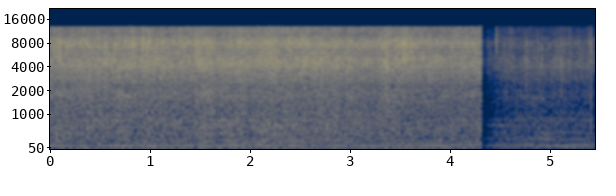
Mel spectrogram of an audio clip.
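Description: Spiced onion-tomato masala sizzling in hot oil in an iron kadai, cooked to the stage where the oil has separated from the gravy. The steady sizzle drops suddenly to a much quieter level about four seconds in.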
